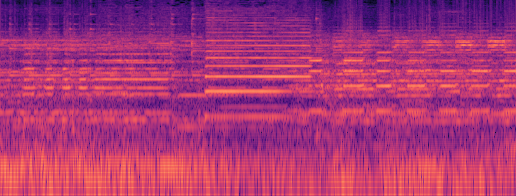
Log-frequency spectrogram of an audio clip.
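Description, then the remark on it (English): Many car horns blare at once in a dense, overlapping chorus during a community car caravan protest over a young man's killing by LA County Sheriffs, held continuously and loudly for several seconds over a low rumble of idling traffic. “They did a car caravan protest.”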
